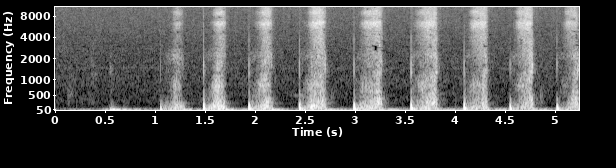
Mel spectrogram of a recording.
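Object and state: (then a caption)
Colored pencil shading on sketchbook paper. A yellow-green colored pencil held at the fingertips scratches and shades a heart outline across a sheet of cream drawing paper in a wire-bound sketchbook lying flat on a desk. Nine soft, dull scratching strokes follow one another in a steady rhythm, each a low rasp.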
